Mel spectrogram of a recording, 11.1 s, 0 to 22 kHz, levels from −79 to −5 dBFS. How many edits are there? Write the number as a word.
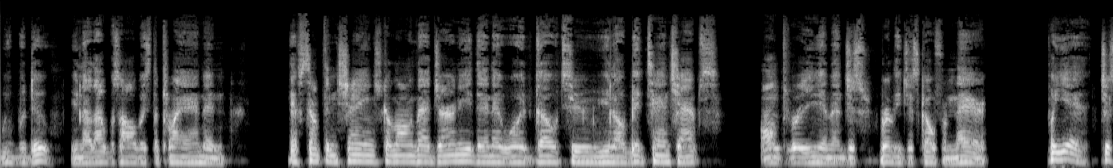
zero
